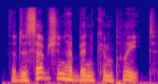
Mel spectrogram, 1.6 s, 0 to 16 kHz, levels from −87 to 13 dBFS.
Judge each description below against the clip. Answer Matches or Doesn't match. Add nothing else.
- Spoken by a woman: Doesn't match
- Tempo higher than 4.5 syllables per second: Matches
